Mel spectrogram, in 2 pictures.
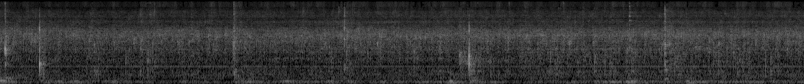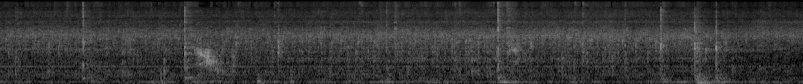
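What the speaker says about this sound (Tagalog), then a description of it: "At saka nagpiprito ako ng isda." Steady, close sizzling of fish frying in hot oil in a pan, a continuous crackling hiss with occasional sharper pops and spatters throughout.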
